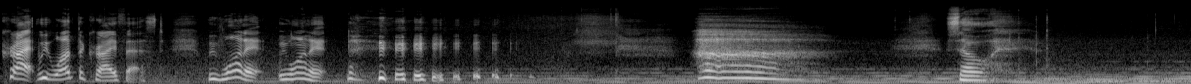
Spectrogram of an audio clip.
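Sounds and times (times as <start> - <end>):
speech: 0.1 - 5.4, 7.0 - 8.0, 9.5 - 10.2
person deep breathing in and out: 1.7 - 2.1, 5.3 - 11.0
laughter: 3.5 - 5.4.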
